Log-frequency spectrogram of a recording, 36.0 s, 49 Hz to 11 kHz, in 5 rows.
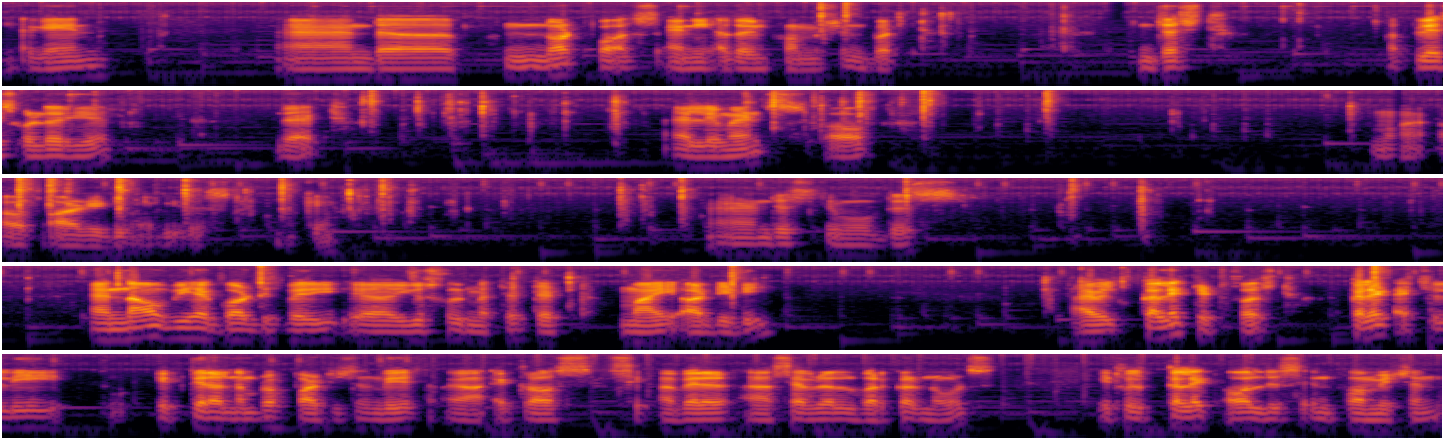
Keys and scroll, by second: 20.0 Delete, 22.7 Delete, 25.1 Return.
